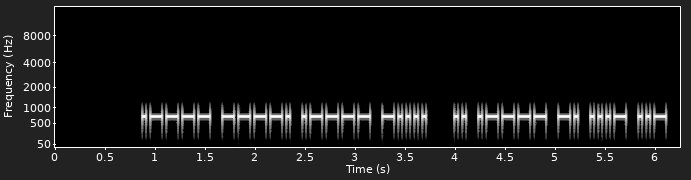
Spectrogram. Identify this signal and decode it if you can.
Morse code, heard as a keyed tone, about 30 wpm, 700 Hz. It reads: 1916 I1NVU
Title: Worked All Europe DX Contest - QTC Exchange - 30wpm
